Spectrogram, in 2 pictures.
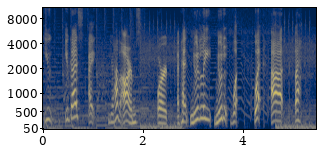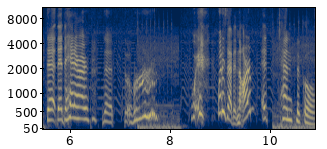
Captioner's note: trills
